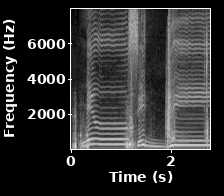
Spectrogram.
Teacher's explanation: Sij ada sabdu, jadi kena tahan. Kena tekan.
